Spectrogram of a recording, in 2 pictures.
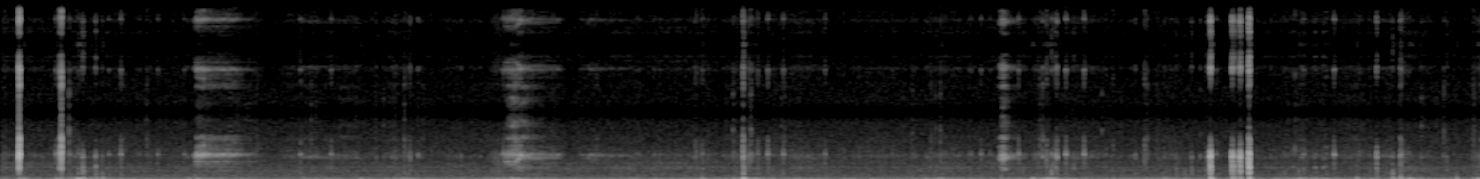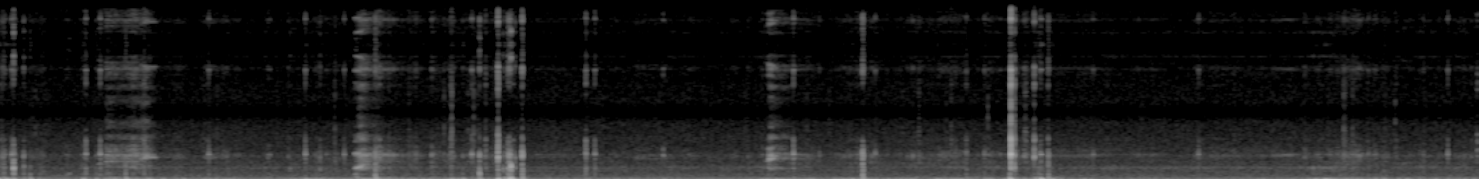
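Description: A rock climber's hands, shoes and gear scraping and knocking against granite during a lead climb. Sharp clicks and knocks come every few seconds, with short scuffs between them, over a low rumble of handling noise picked up close by a head-mounted camera.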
